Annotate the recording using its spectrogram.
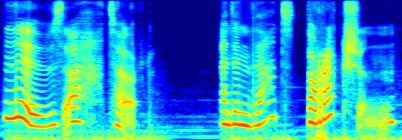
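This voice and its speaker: A woman voicing a grinning, slyly mad storybook cat with a slow, drawn-out, teasing and unbothered delivery. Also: fairly high pitch, lively intonation, darkish tone, no room sound. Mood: languid, knowing.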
